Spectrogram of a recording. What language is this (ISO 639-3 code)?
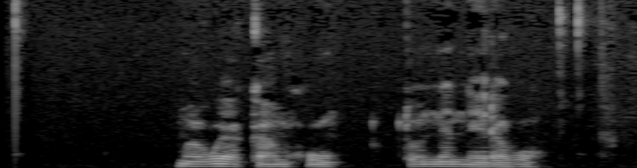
tar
